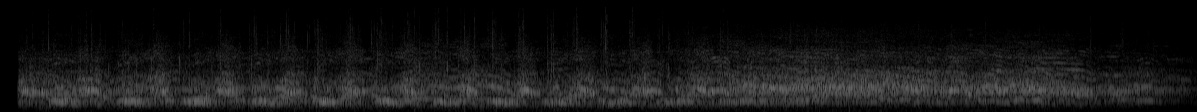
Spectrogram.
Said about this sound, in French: Vous venez d'entendre les plusieurs centaines de supporters lillois massés ce matin sur la route menant à Luchin pour encourager les joueurs du LOSC.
